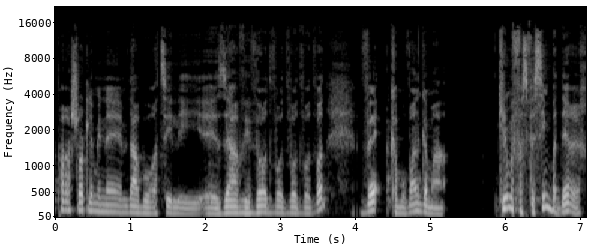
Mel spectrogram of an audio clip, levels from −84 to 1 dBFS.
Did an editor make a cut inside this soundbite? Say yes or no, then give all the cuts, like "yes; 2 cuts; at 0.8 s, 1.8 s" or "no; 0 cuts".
no; 0 cuts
